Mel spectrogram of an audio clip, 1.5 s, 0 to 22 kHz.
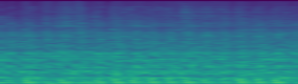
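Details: Harbor Freight Predator 212cc single-cylinder on a DB30 doodlebug kart, just fitted with a new carburetor after it would not idle and cut out at full throttle; it now settles into a steady, even idle with no hunting or surging.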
